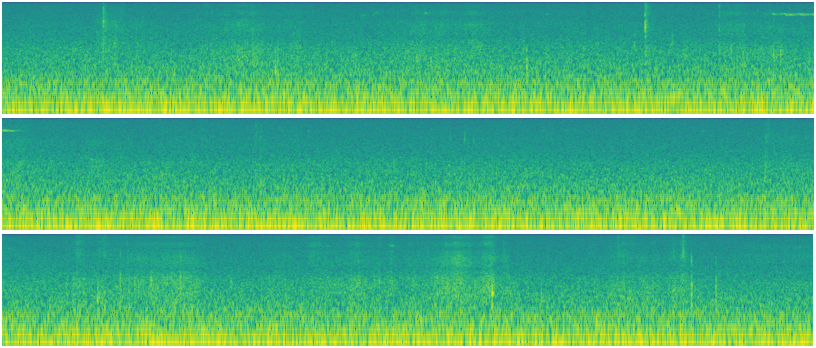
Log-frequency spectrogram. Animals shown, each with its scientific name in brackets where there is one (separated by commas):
Golden-crowned Kinglet (Regulus satrapa)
